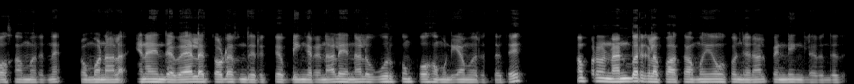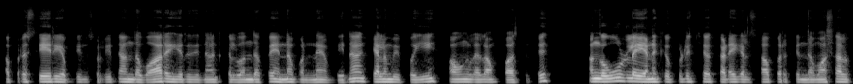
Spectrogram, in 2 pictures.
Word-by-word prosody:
போகாம 110 0 -2
இருந்தேன். 110 +2 -6 0.2
ரொம்ப 110 +1 0
நாளா. 110 +1 +1 0.2
ஏன்னா 120 +1 +3
இந்த 115 -1 +3
வேல 120 +1 +5
தொடர்ந்து 115 -1 0
இருக்கு 110 +1 -9
அப்படிங்கிறதுனால, 110 +2 0
என்னால 115 +1 0
ஊருக்கும் 125 0 -1
போக 120 0 0
முடியாம 110 0 -1
இருந்தது. 105 +5 -4 0.7
அப்புறம் 150 -2 +2
நண்பர்களைப் 130 -3 +5
பாக்காமயும் 120 +1 +1
கொஞ்ச 115 -2 0
நாள் 115 0 -3
பெண்டிங்ல 110 -1 -1
இருந்தது. 105 +2 -7 0.2
அப்புறம் 115 +1 -7
செரி 125 -1 +3
அப்படின்னு 115 0 -11
சொல்லித்தான், 115 +2 -3
அந்த 115 - +1
வார 125 +4 +4 0.2
இறுதி 115 -1 -4
நாட்கள் 110 -1 -4
வந்தப்ப 110 +2 -1
என்ன 120 +1 +2
பண்ணேன் 110 0 -2
அப்படின்னா, 100 +8 -1
கெளம்பி 120 -1 +2
போயி, 110 +4 -1 0.2
அவுங்களல்லாம் 115 0 -1
பாத்துட்டு, 110 +7 -3 0.5
அங்க 135 -1 +8
ஊர்ல 150 -3 +3
எனக்குப் 125 -1 +1
பிடிச்ச 125 0 -7 0.2
கடைகள் 115 -1 -2
சாப்பிடறக்கு, 115 -1 -5
இந்த 110 - -1
மசால் 115 0 -1
115 Hz, 160 wpm, -23 LUFS, 110-120 Hz, 0.7 s, அங்க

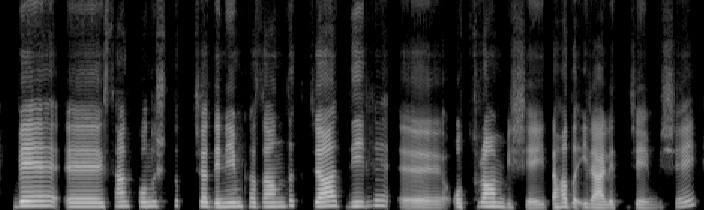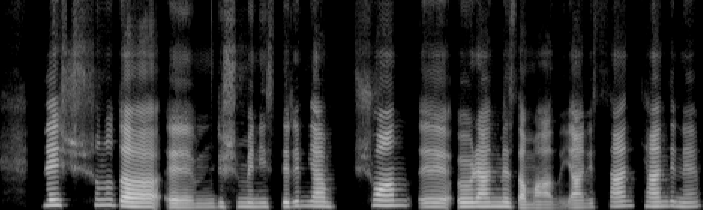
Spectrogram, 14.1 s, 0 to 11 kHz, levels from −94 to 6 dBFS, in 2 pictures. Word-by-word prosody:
ve, 250 +1 +5
eee, 210 0 +2
sen 235 +1 0
konuştukça, 235 0 -4
deneyim 215 +2 +1
kazandıkça 225 +2 +1
dil, 235 +4 -4
eee, 95 - -3
oturan 215 +2 0
bir 180 - -11
şey, 165 -1 -6
daha 210 +3 0
da - - -3
ilerleteceğin 165 -2 -2
bir - - -25
şey 220 - -8 0.5
ve 290 +1 +6
şunu 295 0 -9
da, 220 -3 +8
eee, 185 -1 +1 0.2
düşünmeni 215 0 -5
isterim. 220 +4 -4
Yani, 235 -2 +1 0.2
şu 285 - -9
an, 275 0 +4
eee, 205 0 -1
öğrenme 225 +1 +3
zamanı, 160 -5 -3
yani, 180 +2 -2 0.2
sen 240 +2 +1
kendini 230 0 -1
220 Hz, 130 wpm, -24 LUFS, 195-235 Hz, 0.5 s, da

